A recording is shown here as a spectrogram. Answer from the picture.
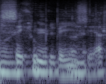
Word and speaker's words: Cupich: de Chicago, le cardinal Blaise Cupich, alors ça s'écrit C-U-P-I-C-H, mais ça se prononce Cupich, parce qu'il est d'origine...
